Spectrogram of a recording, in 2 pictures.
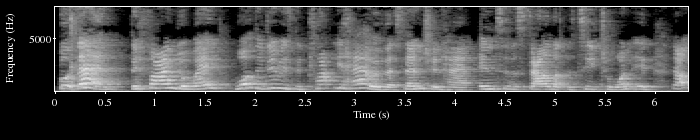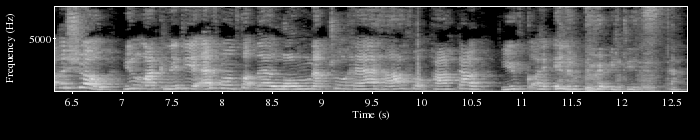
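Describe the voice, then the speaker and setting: A young woman vlogging, telling stories in a lively, laughing way and often jumping into mocking voices. Her voice sits high, and it sounds roomy and a bit distant from the mic. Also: normal speed, hardly any pauses. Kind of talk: casual storytelling to camera.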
